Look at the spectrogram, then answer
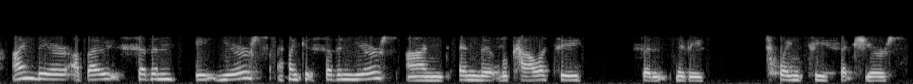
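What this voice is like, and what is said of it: Scottish Glasgow accent. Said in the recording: “I love your accent ... Where are you from in Scotland originally? ... the very posh part of Glasgow ... it's a beautiful accent”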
